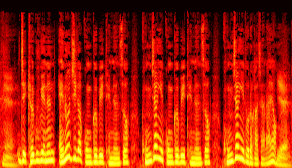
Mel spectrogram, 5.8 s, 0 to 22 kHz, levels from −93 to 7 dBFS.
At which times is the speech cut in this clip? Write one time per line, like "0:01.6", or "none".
0:03.3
